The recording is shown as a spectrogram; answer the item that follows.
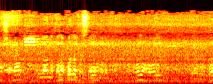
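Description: Men talking in conversation: speech only, over a steady background hum.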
